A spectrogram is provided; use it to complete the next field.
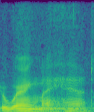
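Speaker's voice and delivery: put-on very soft voice. Retelling a film scene where a character steps forward: imitating saying it very softly. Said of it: "says very softly".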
